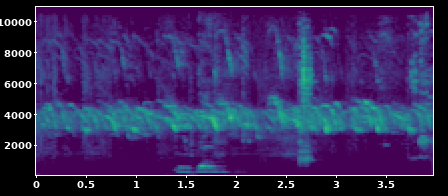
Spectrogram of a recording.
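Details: Flock of young hen chicks beside miniature jeep toys, with continuous high-pitched peeping, a short low voice-like sound partway through, and a sharp tap near the end.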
